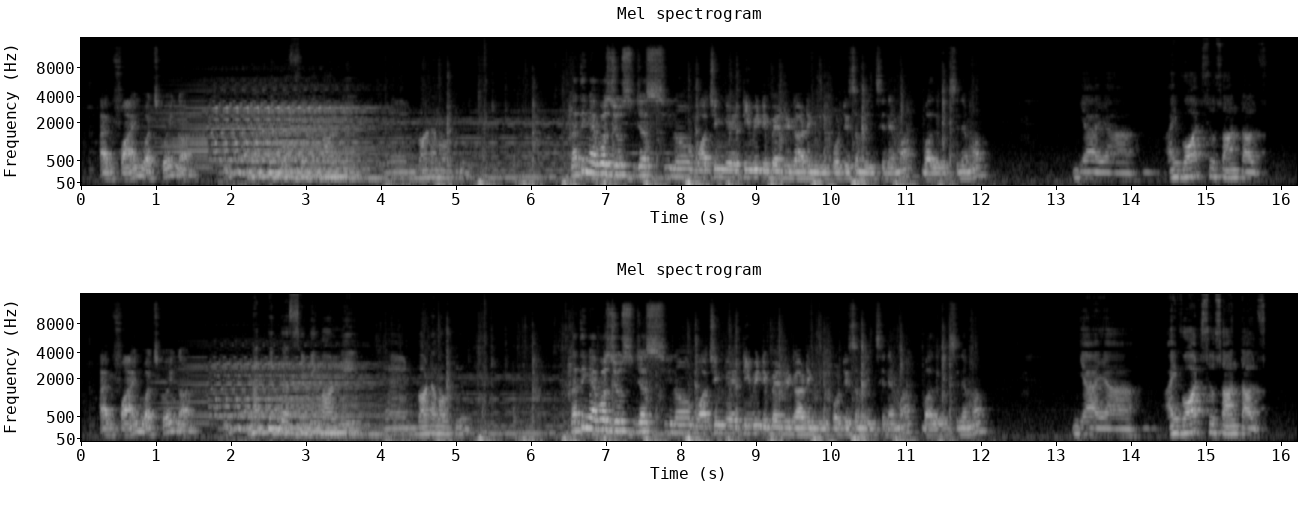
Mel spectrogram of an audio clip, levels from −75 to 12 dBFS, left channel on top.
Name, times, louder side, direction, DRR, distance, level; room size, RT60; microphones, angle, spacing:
voice 1, 0.2-1.5 6.5-12.0 14.2-14.3, equal, 5° right, 0.7 m, -24 dB
sound 1, 0.9-9.0, left 2 dB, 25° left, 0.4 m, -32 dB
voice 2, 2.2-3.8 4.0-5.2 13.2-14.1 14.5-15.8, right 4 dB, 50° right, 0.3 m, -26 dB
sound 2, 3.5-12.2, equal, 80° right, 1.4 m, -33 dB
3.0 x 2.3 x 2.2 m
head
